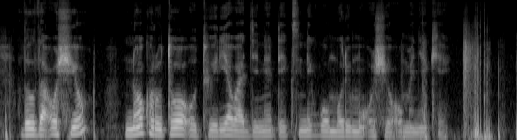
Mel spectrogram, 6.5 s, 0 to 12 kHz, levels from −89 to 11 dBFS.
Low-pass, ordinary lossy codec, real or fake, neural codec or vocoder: none; none; real; none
